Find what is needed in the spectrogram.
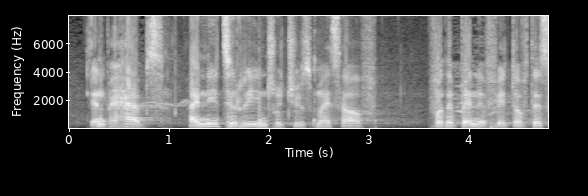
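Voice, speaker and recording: A man with a non-native accent speaks at a moderate pace in a fairly low voice with fairly even intonation, over noticeable background noise. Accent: non-native English pronunciation. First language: not English. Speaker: executive mayor. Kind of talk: formal council debate speech. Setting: council chamber podium. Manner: formal.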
